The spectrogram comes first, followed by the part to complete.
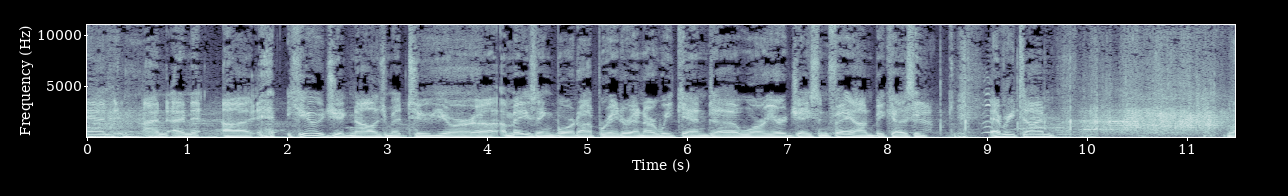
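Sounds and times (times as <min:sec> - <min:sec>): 
studio audience round of applause: 0:00.0 - 0:01.0, 0:08.5 - 0:11.4
speech: 0:00.6 - 0:10.1.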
